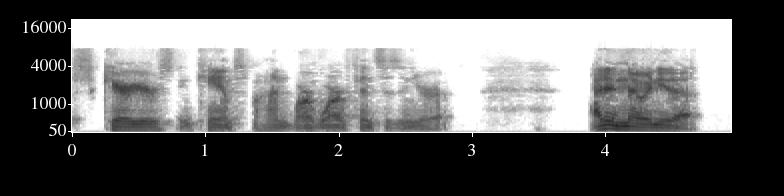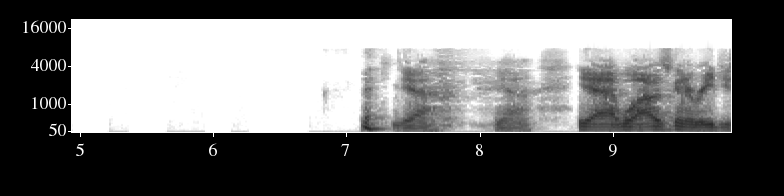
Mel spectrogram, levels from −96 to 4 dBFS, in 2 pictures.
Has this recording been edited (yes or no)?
yes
